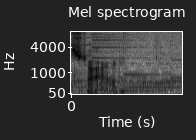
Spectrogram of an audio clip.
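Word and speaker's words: sherd: And yes, I know they're spelled with an E, it's still pronounced shard.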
